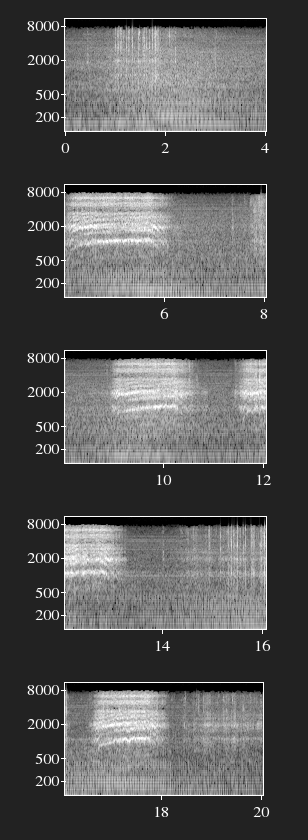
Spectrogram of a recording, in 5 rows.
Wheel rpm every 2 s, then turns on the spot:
20, 10, 110, 10, 60, 60, 70, 20, 70, 30.
0-4 14-16 18-20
